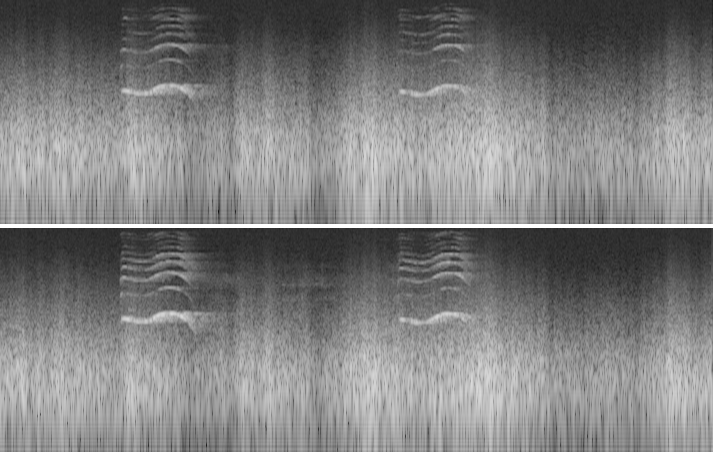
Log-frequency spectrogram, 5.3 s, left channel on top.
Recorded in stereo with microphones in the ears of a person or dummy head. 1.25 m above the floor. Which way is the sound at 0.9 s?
30° right (ahead or behind).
